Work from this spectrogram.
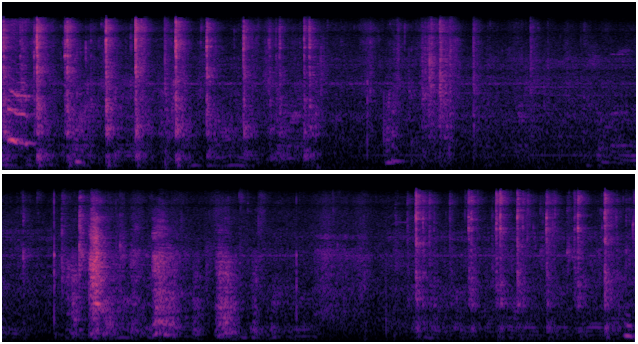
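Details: Six-week-old puppies from Sage's litter romping in their pen: scattered short whimpers and high yips among a rapid run of sharp tapping and clattering, with a human voice speaking at times.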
